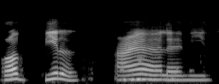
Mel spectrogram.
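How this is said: There is a pause between the two words. The speaker calls it wrong.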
